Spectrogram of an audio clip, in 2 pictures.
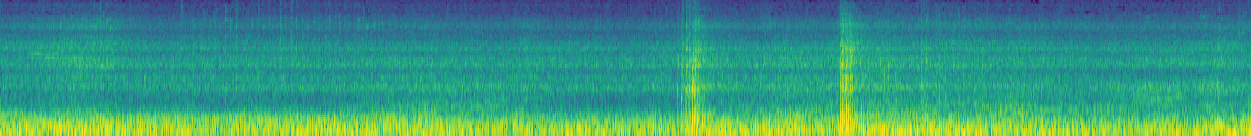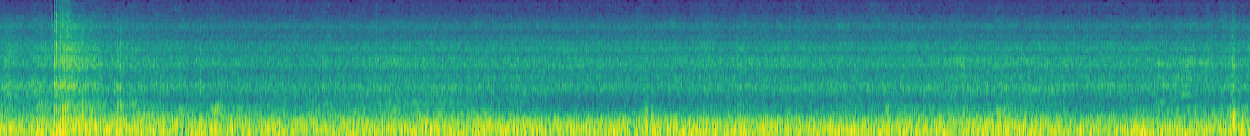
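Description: Motorcycle engines rumble and idle close by.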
